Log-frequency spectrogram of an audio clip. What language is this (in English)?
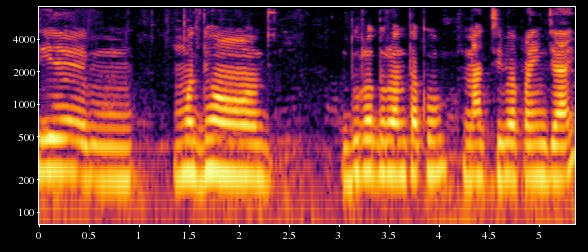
Odia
